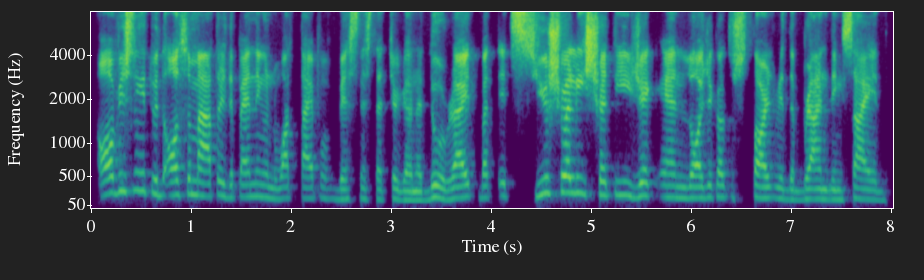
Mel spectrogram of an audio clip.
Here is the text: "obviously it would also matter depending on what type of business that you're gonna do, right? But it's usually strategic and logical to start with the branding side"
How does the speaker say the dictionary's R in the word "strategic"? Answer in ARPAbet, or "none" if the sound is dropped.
R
